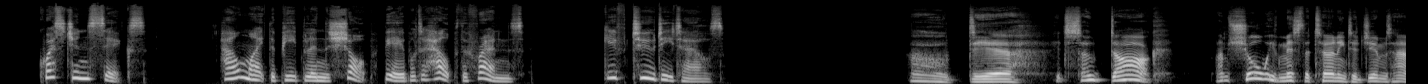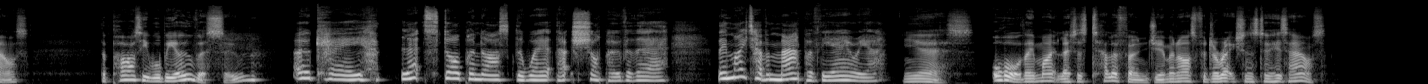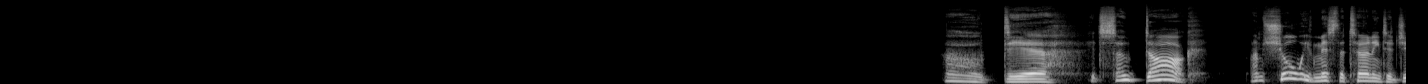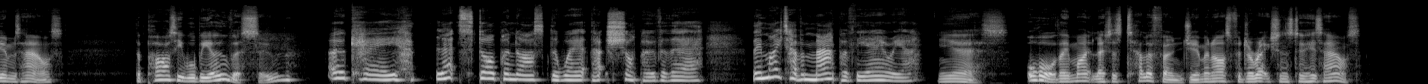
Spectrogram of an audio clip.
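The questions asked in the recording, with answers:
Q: How might the people in the shop be able to help the friends?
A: They might have a map of the area; they might let them telephone Jim for directions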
